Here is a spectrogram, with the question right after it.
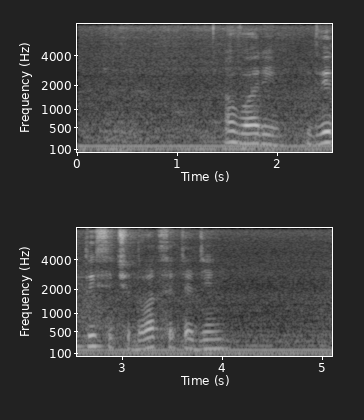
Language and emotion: Russian, sad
